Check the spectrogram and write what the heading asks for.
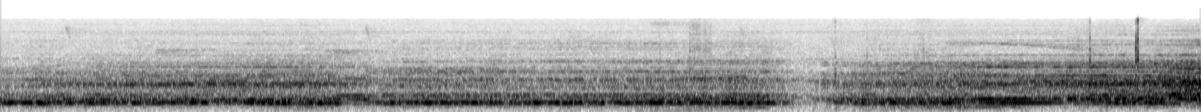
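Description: Yucatán black howler monkeys roaring: a long, steady, droning call that breaks off briefly about four seconds in and then starts again.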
